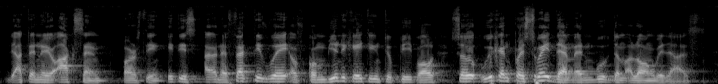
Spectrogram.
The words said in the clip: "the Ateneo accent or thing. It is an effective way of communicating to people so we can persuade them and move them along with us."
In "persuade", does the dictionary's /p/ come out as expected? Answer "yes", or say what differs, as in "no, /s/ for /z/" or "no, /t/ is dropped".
yes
